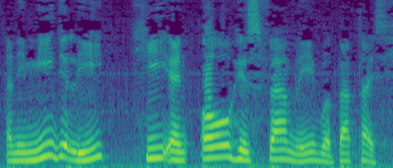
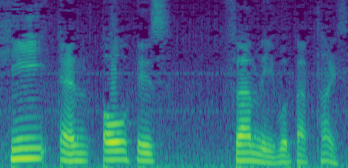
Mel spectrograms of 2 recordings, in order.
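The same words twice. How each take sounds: First: Said in the usual way. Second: "He" leaned on at the start, the whole line slowed down; stress on he. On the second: Shown as a demonstration.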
